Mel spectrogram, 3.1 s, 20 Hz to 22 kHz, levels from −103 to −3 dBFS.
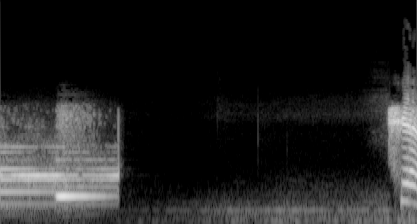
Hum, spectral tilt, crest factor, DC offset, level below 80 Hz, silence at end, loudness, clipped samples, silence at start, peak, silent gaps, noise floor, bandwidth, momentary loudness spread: none; -2 dB/octave; 20 dB; under 0.1%; -70 dBFS; 0 s; -23 LUFS; under 0.1%; 0 s; -8 dBFS; none; -78 dBFS; 6.6 kHz; 15 LU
